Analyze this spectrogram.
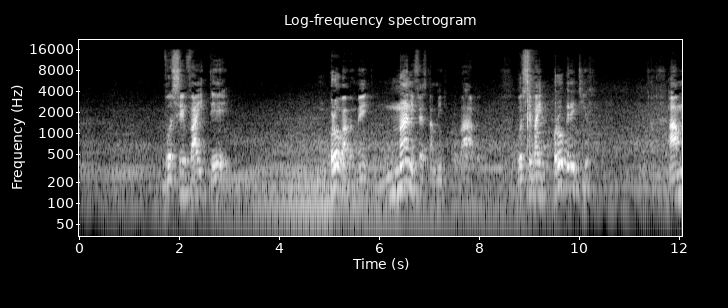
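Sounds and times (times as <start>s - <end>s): low rumbling hum: 0.0s - 12.0s.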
